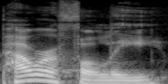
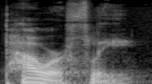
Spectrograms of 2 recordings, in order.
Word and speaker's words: powerfully: expressed her opinions powerfully not powerfully but powerfully flee flee power flee three syllables she expressed her opinions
